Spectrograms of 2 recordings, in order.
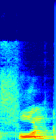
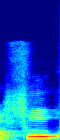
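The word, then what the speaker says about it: folk: एफ ए एल के नॉट फोल्क नहीं होता फोक होता है because L is silent here yoke right Chowk C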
